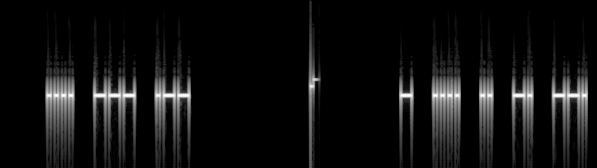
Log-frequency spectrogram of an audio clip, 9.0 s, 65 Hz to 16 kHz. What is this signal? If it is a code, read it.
Morse code, heard as a keyed tone, about 22 wpm, spaced as for 16 wpm, 700 Hz. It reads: HOW THING
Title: 2x Character Spacing - Top 100 Words - 22wpm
